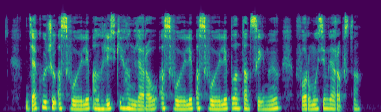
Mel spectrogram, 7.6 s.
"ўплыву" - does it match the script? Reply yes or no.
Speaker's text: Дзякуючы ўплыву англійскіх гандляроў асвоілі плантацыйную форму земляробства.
no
